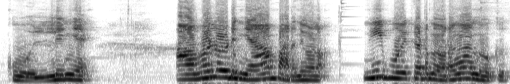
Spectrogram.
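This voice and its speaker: A furious bully of a husband yelling threats in a storybook drama, as a woman reader puts him on, pitched up and loud, low voice strained high, soft music faintly behind. he barks and snarls every line. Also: expressive, moderate pace, highs cut off, close to an everyday voice. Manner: shouting, threatening. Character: angry brutish young husband, violent.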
